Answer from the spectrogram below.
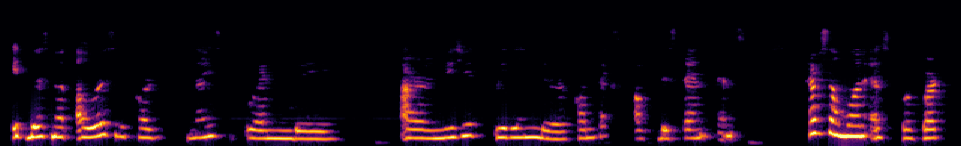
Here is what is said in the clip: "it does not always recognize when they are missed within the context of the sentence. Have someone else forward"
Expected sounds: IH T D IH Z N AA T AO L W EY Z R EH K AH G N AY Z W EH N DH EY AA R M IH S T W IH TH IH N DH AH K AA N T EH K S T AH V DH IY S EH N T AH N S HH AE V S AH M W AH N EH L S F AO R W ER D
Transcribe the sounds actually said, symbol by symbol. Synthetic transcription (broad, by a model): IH T D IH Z N AA T AO L W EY S R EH K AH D N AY S W EH N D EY AA R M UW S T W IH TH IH N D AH K AA N T EH K S T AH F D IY S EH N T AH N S HH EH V S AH M W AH N EH L S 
